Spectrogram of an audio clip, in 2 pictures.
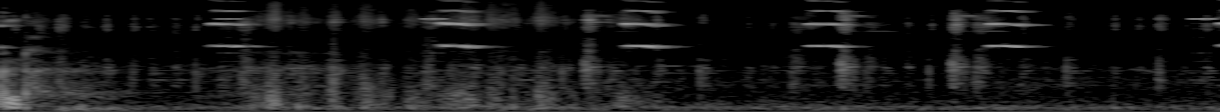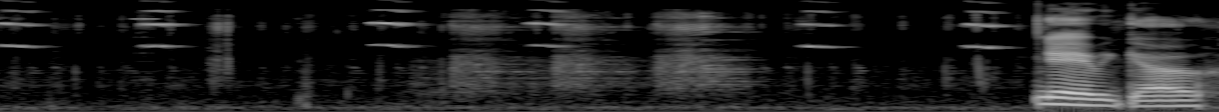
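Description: Short electronic chimes tick in a steady rhythm.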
